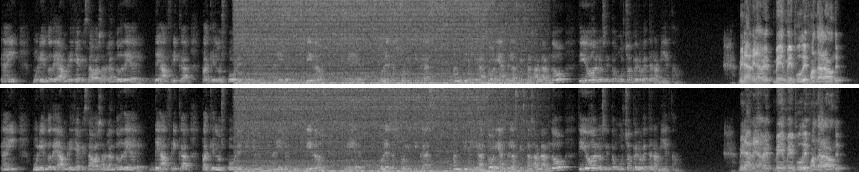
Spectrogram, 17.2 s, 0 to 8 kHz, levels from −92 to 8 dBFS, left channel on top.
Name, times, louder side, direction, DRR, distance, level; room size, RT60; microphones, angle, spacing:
voice 1, 0.0-7.3 7.6-8.8 9.0-13.6, right 2 dB, 60° right, -3 dB, 0.6 m, -30 dB
Frying (food), 4.6-11.0, left 2 dB, 80° left, 0.7 m, -29 dB
voice 2, 14.5-16.7, left 4 dB, 40° left, 4 dB, 0.4 m, -23 dB
2.1 x 2.1 x 2.9 m, 0.42 s
head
